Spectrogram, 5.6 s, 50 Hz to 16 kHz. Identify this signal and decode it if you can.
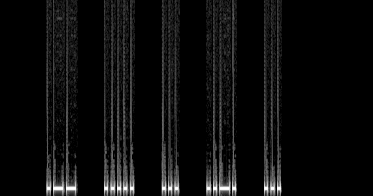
Morse code, heard as a keyed tone, about 25 wpm, spaced as for 14 wpm, 700 Hz. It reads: W5SFS
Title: USA Call Signs - 5 Characters - 3x Character Spacing - 25wpm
